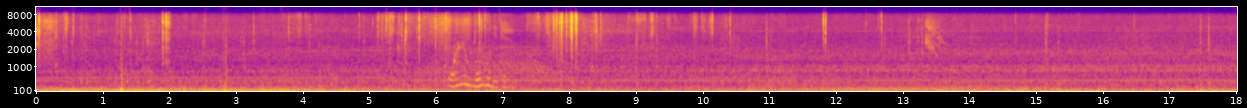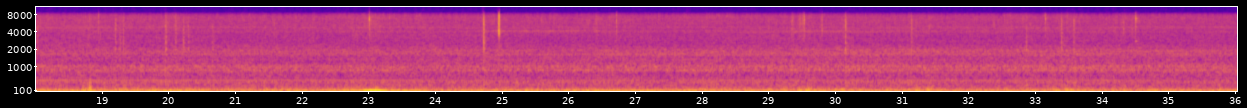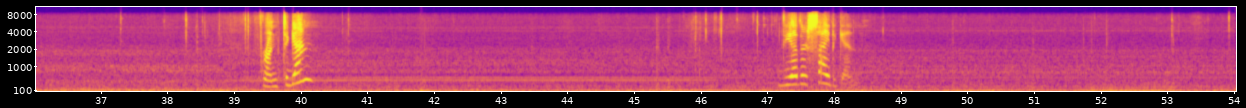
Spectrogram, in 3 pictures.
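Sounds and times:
road and engine rumble: 0.0s - 54.0s.

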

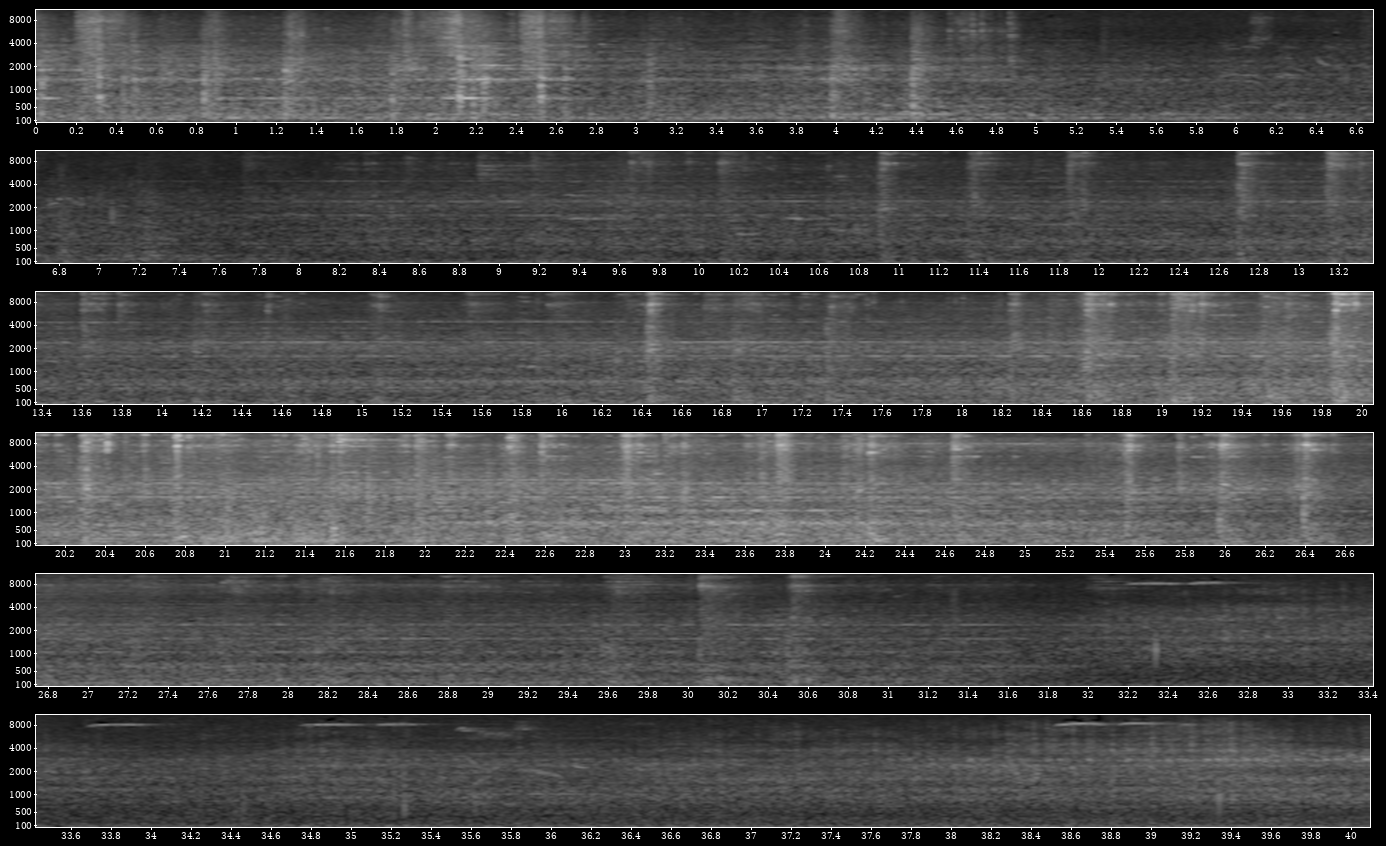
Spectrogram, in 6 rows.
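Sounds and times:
diesel locomotive passing by: 0.0s - 40.0s
wheels clicking over rail joints: 4.0s - 5.5s, 8.9s - 31.5s.

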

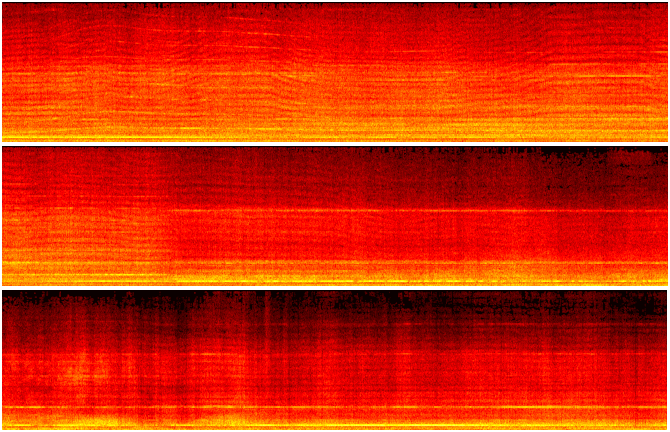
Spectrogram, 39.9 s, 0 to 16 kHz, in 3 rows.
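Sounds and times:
jet engines whining at taxi power: 0.0s - 39.9s.

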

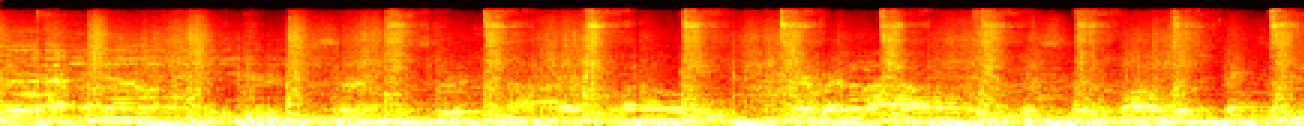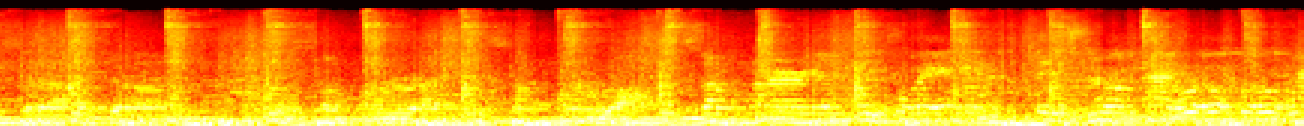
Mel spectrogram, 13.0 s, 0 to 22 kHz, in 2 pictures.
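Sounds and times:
country-rock band playing: 0.0s - 13.0s
drum kit beat: 0.0s - 13.0s.

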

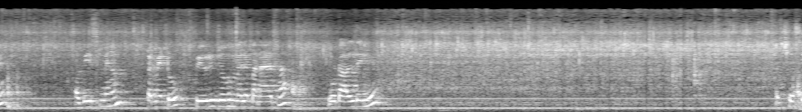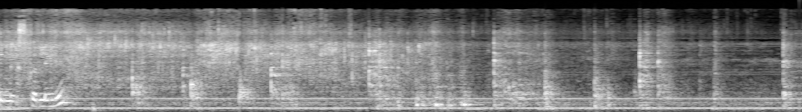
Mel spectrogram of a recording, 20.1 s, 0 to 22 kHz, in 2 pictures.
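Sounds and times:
puree frying with a sizzle: 0.0s - 20.0s
spatula scraping pan: 14.7s - 16.9s.

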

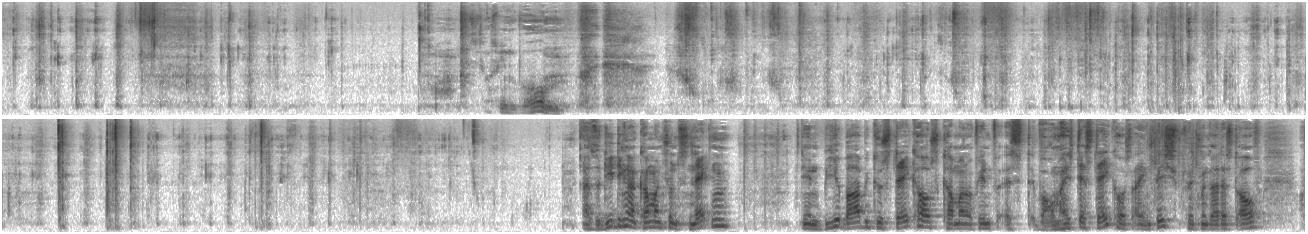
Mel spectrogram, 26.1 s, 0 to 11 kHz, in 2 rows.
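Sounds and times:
person chewing crunchy food: 0.0s - 4.4s, 6.6s - 18.4s.

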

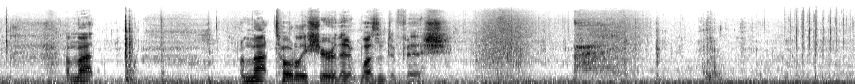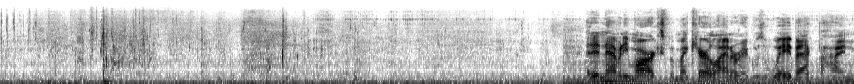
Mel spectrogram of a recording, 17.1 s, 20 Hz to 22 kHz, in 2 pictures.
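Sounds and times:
steady low rumble: 0.0s - 17.0s
fishing rod and reel clicks: 7.8s - 9.0s.

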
